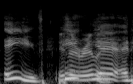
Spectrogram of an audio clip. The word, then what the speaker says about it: EVE: And I kept saying, I've called it Eva. No, it's Eve. Is it really? Yeah, and he pronounces it wrong.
